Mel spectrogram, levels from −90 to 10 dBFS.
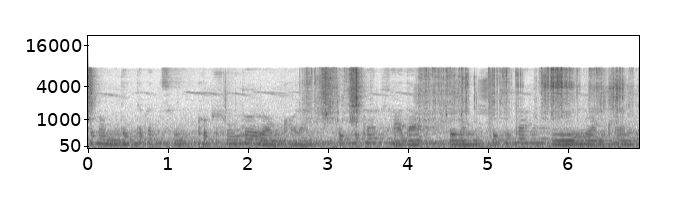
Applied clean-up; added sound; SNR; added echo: none; Rattle; -3 dB; reverberation time 1.3 s.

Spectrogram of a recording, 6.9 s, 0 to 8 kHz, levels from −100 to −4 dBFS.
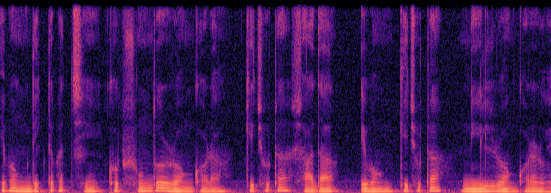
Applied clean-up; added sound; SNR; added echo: none; none; none; none.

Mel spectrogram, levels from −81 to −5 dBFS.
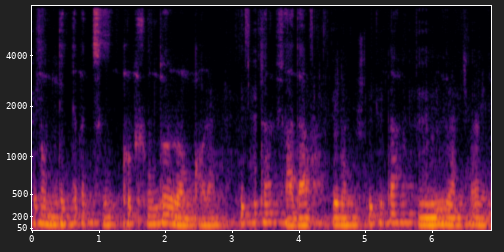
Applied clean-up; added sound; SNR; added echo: neural separator model SepFormer DNS4.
